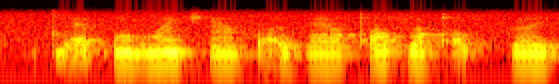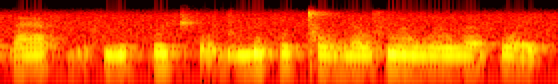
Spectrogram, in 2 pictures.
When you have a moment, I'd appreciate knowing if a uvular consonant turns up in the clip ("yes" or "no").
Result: yes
